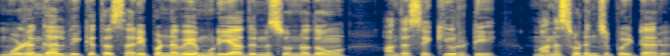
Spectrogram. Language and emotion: Tamil, sad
